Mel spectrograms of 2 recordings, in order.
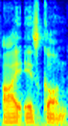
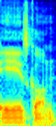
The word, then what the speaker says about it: iisgone: you now it's pronounced I is gone it's spelled i i s g o n e so most people say e is gone but it's pronounced I is gone I know that's very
